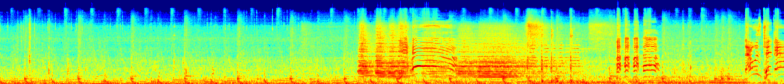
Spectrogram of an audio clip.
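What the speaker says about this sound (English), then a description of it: "Do the honking thing." At a Tacoma truck meetup, a loud horn blasts in several long, wavering bursts with a sliding pitch over rumbling engine and crowd noise, and people shout and talk throughout.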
